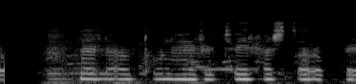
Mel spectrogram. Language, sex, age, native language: Icelandic, female, 12, Icelandic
